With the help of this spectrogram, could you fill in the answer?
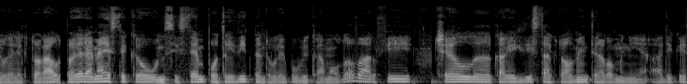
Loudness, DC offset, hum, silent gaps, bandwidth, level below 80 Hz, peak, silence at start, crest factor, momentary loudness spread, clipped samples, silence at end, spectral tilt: -29 LUFS; under 0.1%; none; none; 16.5 kHz; -54 dBFS; -10 dBFS; 0 s; 20 dB; 8 LU; under 0.1%; 0 s; -4.5 dB/octave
